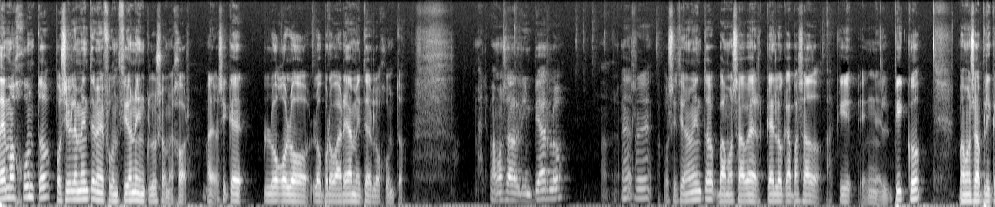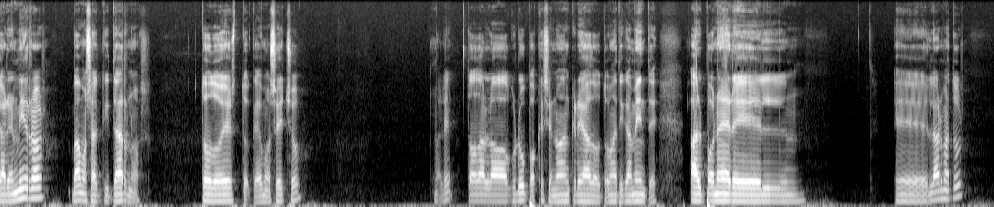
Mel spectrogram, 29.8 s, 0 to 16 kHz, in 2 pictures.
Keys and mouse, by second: 1.1-3.9 middle drag, 3.9 ctrl+z, 4.4 middle click, 6.0 Tab, 7.0-9.1 drag, 7.6 a, 8.5 a, 8.7 alt+g, 9.1 alt+r, 12.1-14.7 right drag, 14.7-20.1 drag, 22.2-24.0 right drag, 23.5-25.3 drag, 27.0-29.0 drag, 29.3-29.8 drag.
